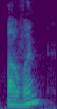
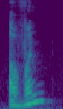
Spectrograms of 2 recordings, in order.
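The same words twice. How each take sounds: Both takes have the same delivery.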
